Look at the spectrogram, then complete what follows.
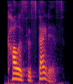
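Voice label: "cholecystitis", British English; kɒ.lɪ.sɪsˈtaɪ.tɪs; ko-li-sis-TIGH-tiss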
